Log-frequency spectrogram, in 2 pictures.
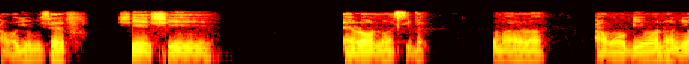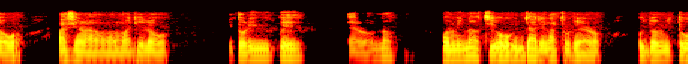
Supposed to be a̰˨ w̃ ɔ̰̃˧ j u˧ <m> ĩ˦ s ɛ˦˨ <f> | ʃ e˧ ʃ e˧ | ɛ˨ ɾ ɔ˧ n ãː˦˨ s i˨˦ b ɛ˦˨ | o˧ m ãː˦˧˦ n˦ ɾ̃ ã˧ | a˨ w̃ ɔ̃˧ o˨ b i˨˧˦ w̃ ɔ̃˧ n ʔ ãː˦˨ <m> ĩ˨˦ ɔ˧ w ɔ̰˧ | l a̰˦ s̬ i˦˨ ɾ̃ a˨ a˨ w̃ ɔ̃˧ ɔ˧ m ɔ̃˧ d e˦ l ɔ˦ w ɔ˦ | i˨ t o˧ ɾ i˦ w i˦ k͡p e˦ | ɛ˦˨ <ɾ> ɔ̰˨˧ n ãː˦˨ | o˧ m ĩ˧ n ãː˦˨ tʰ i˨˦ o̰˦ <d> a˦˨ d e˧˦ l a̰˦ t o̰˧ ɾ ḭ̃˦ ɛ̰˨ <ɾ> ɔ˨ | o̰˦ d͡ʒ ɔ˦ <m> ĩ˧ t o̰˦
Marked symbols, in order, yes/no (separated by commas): no, yes, no, yes, no, yes, yes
